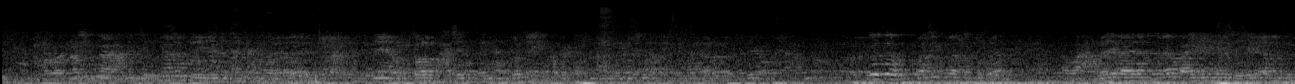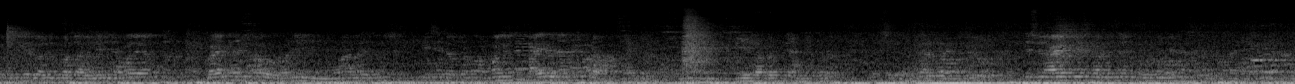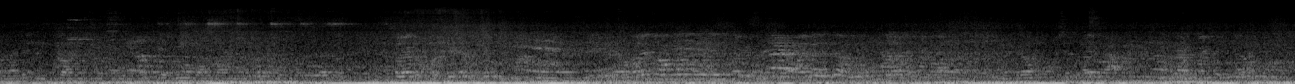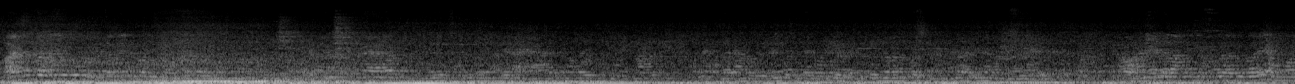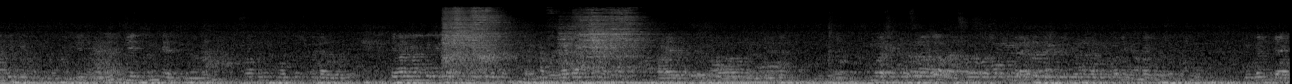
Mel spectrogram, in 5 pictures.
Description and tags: Atmosphere Hotel Nepal
People chatting in a lobby of low budget Nepalese hostel
lobby, Nepalese, indistinct, chatter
